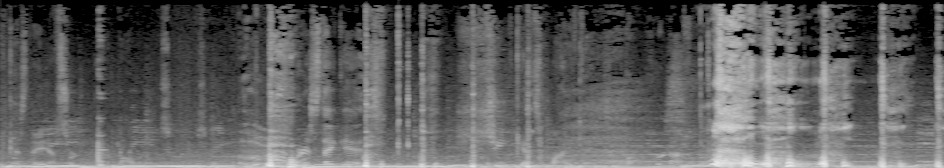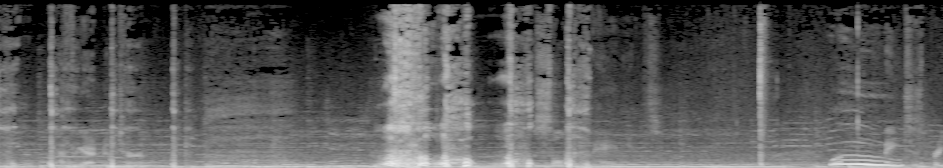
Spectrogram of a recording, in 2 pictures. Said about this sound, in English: Sorry, I couldn't hear you because I was too busy coughing like a nut.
